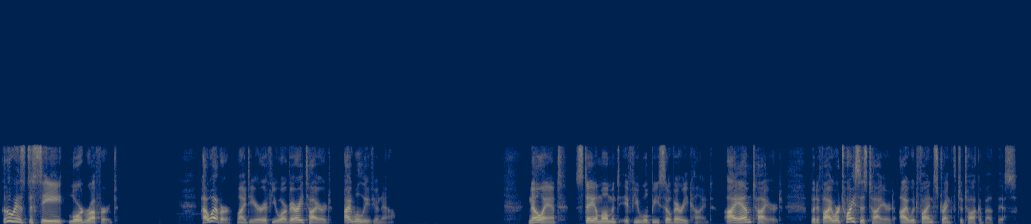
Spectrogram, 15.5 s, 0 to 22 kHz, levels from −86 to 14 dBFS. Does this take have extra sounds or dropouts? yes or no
no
